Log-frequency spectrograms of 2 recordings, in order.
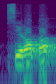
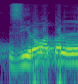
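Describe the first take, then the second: First: The word begins with an s sound. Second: The word begins with a z sound. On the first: This is the widely used reading. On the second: This is the reading of another tradition.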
